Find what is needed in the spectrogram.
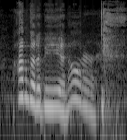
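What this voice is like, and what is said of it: High childlike little kid voice. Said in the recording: “just my little kid voice”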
